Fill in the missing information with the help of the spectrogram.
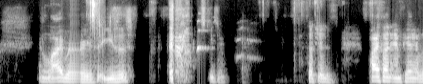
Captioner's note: coughs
